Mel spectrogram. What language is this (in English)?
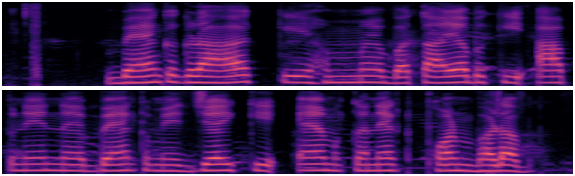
Maithili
